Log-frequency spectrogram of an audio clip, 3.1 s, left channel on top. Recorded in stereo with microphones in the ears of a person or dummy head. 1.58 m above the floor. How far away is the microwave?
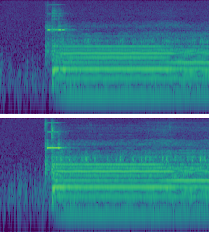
About 0.9 m.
